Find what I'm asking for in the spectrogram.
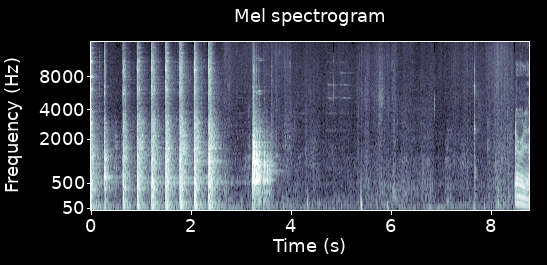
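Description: A hammer strikes a Helicoil thread insert in a series of about seven sharp, evenly spaced metallic blows, then one harder hit as the tang breaks off, followed by small scattered taps and clinks close up.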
